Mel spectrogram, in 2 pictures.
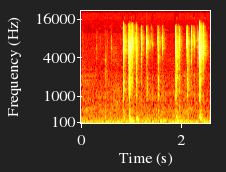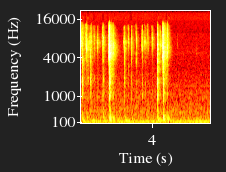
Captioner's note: keyboard clicking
